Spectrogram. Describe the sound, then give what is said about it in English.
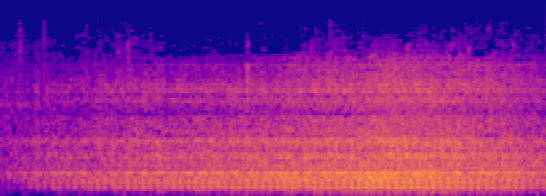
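A taxi cab engine runs steadily on a rainy night with a low, humming drone that slowly grows louder over a few seconds, with no voices present. “What I need is a cab, a quick trip home, a short drink, and a long, long think.”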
